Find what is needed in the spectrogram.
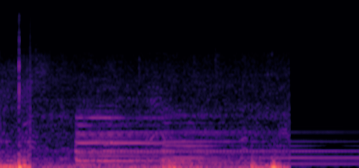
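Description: Background music of sustained keyboard notes fades in about a second in over low outdoor rumble and handling noise from a body-worn camera. A knock comes just before the outdoor noise cuts off, leaving only the music.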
